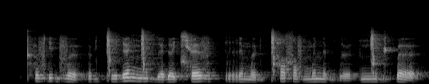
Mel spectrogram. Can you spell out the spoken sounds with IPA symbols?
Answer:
kʰ ə v ɗ i ɡ v ə | ə ɡ ǀ i ɗ ɛ ŋ͡ǀ ə ɡ͡b ɛ ɗ ɜ t͡ɕʰ ɛ v | r ɛ m ɜ ɡ ǀʰ i sˤ ɛ v ŋ͡m ə n ɜ ɡ ɡ͡b ə | ŋ͡ǀ i ɡ ɛ k͡p ɜ

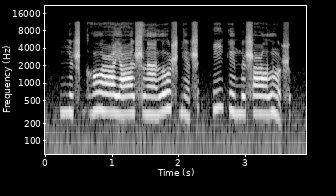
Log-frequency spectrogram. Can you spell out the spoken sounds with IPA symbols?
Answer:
ŋ ĩ ʂ ɡʱ ɔ̃ ʕ e ʕ e ʂ l ã l o ʂ ɡ ẽ ʂ | ĩ k ẽ m e ʂ ʕ ɔ l õ ʂ

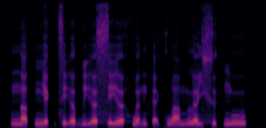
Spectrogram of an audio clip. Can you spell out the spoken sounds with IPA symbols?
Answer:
n a˨˩ t̚ ɲ ɛ˦˥ k̚ s ḭ˧˥ ə̯ ɓ ḭ˧˥ ə̯ s i˧ ə̯ h w ə̰˧˥ n ʔ ɛ̰˧˨ k w a̤˨˩ m l ə˧ j x ɨ˨˩ k̚ ŋ u˨˦

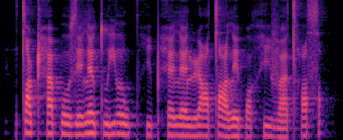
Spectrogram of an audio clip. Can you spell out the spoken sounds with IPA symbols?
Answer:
tˤ i ʈʰ a p o z e l ɛ tʷ i j ɤ w pʰ i pʰ ɛ l ɛ l ɭ e w tˤ o l e p ɔ x i v a tʰ ɤ sˤ

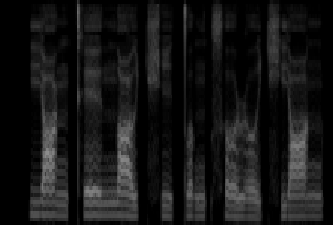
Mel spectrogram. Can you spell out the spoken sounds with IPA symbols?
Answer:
j ɑ˥˨ ŋ kʰ e˦ ɪ̯ n̪ ɑ˥˨ ʊ̯ t͡ɕʰ i˨˦ t̪ ɤ˨˦ ŋ t͡sʰ ɤ˧ ɻ ɤ˨˩ t͡ɕʰ j ɑ˦ ŋ

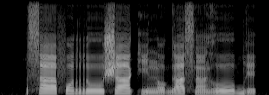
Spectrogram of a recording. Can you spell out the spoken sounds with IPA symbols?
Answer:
s aː˦ f ɔ˦ r oː˦ ʃ aː˦ k i˨ n ɔ˨ ɡ a˦ s ã˨ ɣ oː˦ b ɪ˨

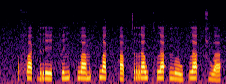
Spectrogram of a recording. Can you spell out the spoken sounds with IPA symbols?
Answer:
f a˨˩ k̚ r eː˨˩ t̚ f e˦˥ n kʰ w a˦˥ m kʰ w a˥˩ k̚ pʰ a˨˩ p̚ t r a˥˩ w kʰ l a˥˩ ʔ ŋ ɤː˩˦ w p l a˥˩ ʔ t͡ɕ u˨˩ a̯

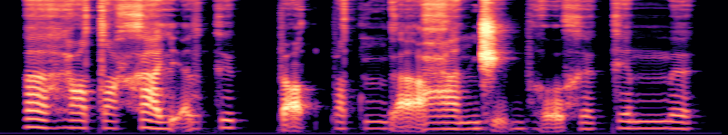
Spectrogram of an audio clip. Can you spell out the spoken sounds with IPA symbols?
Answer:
ɐ ɦ ø tˤ o x a lʲ a̰ l k y pː ḛ tˤ p ɐ tˤ ŋ ɡ a̰ ʕ a n d͡ʒ ḭ bʱ o̰ x ø k e mː ø

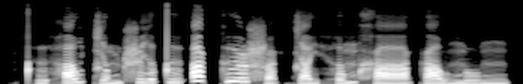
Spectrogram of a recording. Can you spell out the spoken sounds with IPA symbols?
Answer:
t̪ʰ ɨ˨˩˨ h a˧˥ w c ə˨˩˦ m ʂ i˨˩˦ ə̯ t̪ ɨ˨˩˦ ʔ a˦˥ k̚ ʔ ɨ˧ ə̯ ʂ a˨˩ k̚ c a˨˩˨ j h ə˨˩˦ m x aː˨˩˨ k a˨˩ w n u˨˩ ŋ

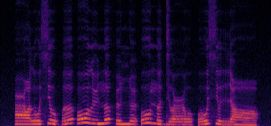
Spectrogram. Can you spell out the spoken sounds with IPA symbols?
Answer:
ʕ ɑ l o sʲ o p ə | ɔ l y n ə h ø ɲ ø ʔ o n ə dʲ ʊ ʕ o ʔ o sʲ ʊ rʲ ɑ

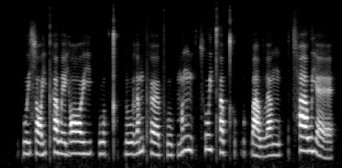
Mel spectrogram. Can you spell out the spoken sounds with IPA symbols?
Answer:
kʷ ɐ˨˧ j s ɔː˨˥ j pʰ ɐ˧ w e˨˧ j ɔː˧ j | w ʊ˨ k̚ t̪ʰ ʊ˨ k̚ l uː˨ l ɐ˥ m pʰ œː˨ pʰ uː˨ p̚ m ɐ˥ ŋ n̪ ɪ˨ k̚ t͡sʰ uː˥ j t̪ʰ ɐ˧ w t̪ʰ ʊ˧ k̚ w ʊ˧ k̚ w aː˨ w l ɐ˧ ŋ | t͡sʰ aː˥ w j ɛː˨˩

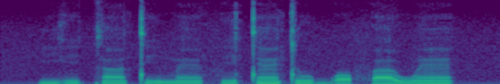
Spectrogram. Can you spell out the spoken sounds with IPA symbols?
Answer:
j i˨ k ã˨ t i˨ m ɛ̃˨ f i˨˦ t ɛ̃˦ t u˧ b ɔ˨ f a˨˦ w ɛ̃˦

